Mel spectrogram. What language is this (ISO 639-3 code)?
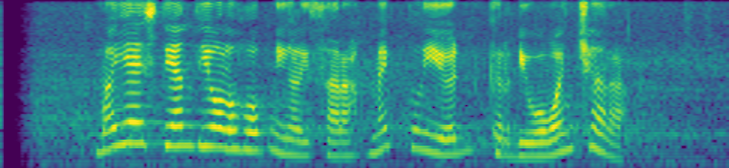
sun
